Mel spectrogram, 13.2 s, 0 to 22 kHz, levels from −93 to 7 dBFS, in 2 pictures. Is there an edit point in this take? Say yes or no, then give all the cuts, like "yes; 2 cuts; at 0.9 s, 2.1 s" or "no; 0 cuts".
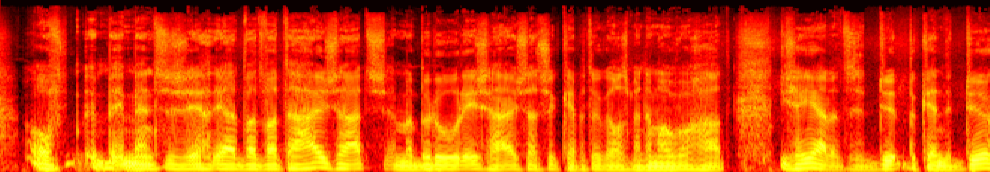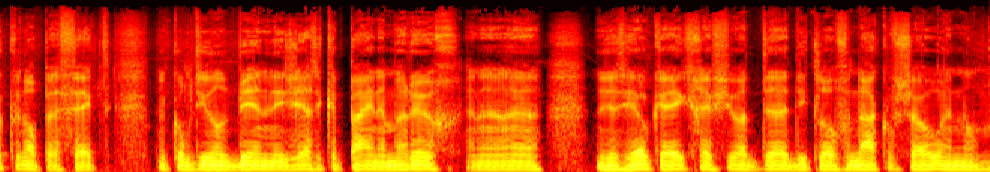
no; 0 cuts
